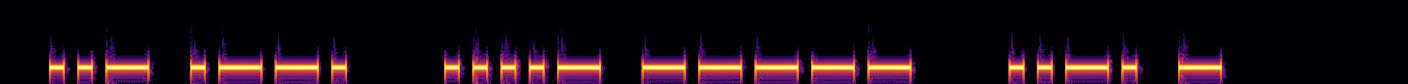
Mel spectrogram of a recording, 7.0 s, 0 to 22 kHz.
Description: Morse code, heard as a keyed tone, about 17 wpm, 700 Hz. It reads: UP 40 FT
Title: Practice QSO - Exchange 2 - Info - 17wpm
